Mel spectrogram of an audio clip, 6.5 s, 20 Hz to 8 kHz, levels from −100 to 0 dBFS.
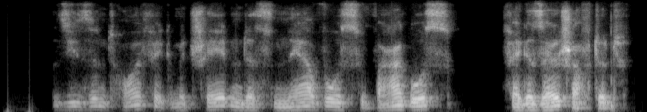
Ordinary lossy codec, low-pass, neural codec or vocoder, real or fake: Opus, 32 kbps; 7.2 kHz; none; real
